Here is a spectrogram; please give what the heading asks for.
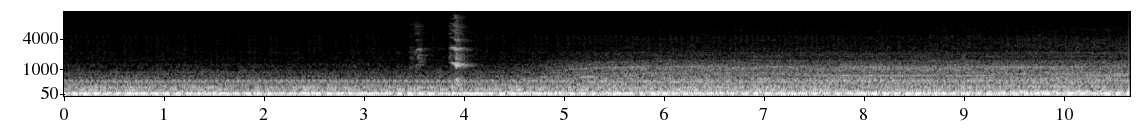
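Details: NuTone 696N basic exhaust fan caked with dirt: low steady drone with rough uneven rumble and faint squeak from worn motor bearings.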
